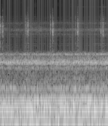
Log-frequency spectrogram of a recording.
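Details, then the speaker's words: Chinese diesel heater after tank swapped back to chase suspected fuel starvation, new exhaust fitted: steady combustion roar with light even fuel-pump tick about twice a second, no stumbling; running smoothly, starvation possibly overcome. "That sounds better. So we might have overcome the fuel starvation."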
